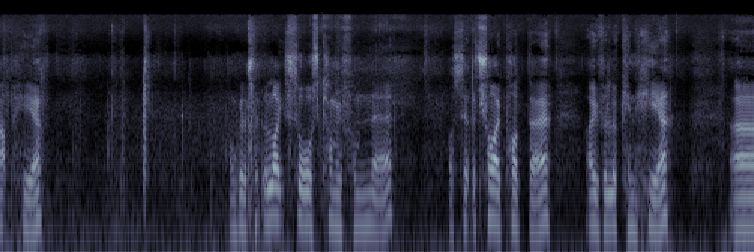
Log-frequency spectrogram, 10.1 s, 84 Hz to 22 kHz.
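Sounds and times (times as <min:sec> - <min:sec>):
footsteps on hard path: 0:00.0 - 0:10.0.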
